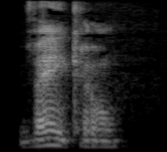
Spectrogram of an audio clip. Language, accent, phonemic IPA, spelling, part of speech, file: French, Canada, /vɛ̃.kʁɔ̃/, vaincront, verb, LL-Q150 (fra)-vaincront.wav
- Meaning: third-person plural future of vaincre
